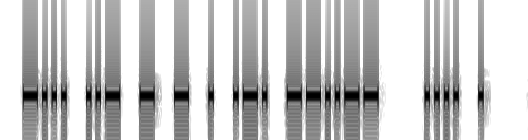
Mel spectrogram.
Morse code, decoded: BUTTER, HE

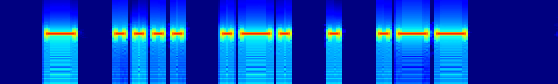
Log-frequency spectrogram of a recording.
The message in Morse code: THREW

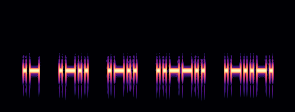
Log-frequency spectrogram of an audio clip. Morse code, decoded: ALL?"

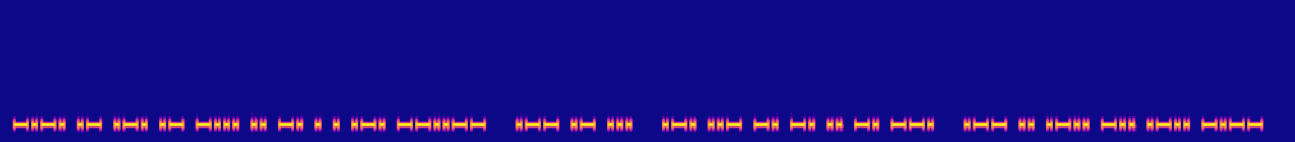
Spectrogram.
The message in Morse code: CARABINEER, WAS RUNNING WILDLY

